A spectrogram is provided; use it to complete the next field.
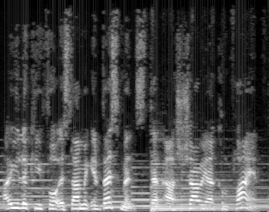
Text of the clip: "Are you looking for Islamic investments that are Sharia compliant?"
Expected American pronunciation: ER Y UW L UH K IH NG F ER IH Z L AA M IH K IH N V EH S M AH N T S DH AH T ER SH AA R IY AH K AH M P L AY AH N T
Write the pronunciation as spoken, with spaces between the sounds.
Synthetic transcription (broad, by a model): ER Y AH L UH K IH NG F ER IH S L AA M IH K IH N V EH S M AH N T S DH AH T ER SH AA R IY AH K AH M P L AY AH N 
